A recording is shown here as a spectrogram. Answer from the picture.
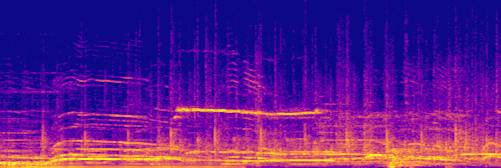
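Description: Live band of keyboard and electric guitar playing the closing notes of a song with a singer, the low bass chord stopping about three seconds in, while the audience cheers and shouts.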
